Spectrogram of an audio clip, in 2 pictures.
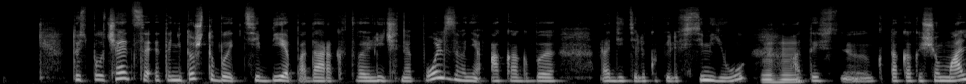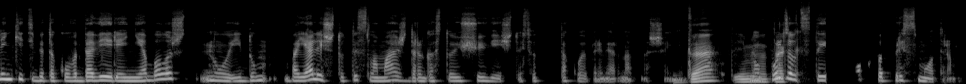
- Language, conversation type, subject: Russian, podcast, Что ты помнишь о первом музыкальном носителе — кассете или CD?
- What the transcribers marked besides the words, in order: none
